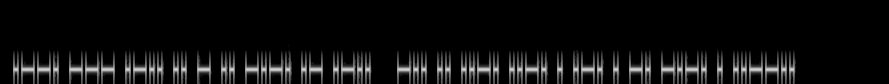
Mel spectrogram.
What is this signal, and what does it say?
Morse code, heard as a keyed tone, about 30 wpm, 700 Hz. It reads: POLITICAL DIFFERENCE?
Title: Sentences from Top 800 Words 30wpm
